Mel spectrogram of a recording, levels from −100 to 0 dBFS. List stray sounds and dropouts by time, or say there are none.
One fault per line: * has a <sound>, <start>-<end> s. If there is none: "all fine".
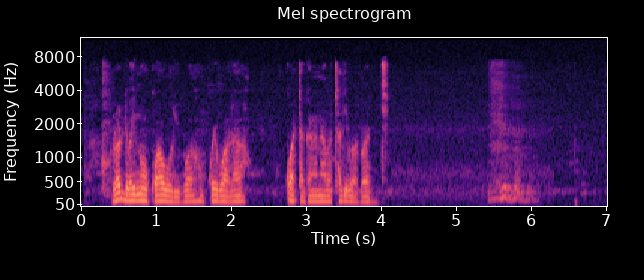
* has a laugh, 5.4-6.1 s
